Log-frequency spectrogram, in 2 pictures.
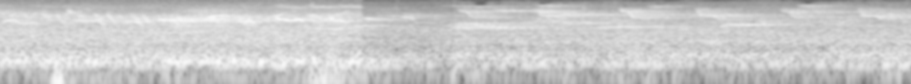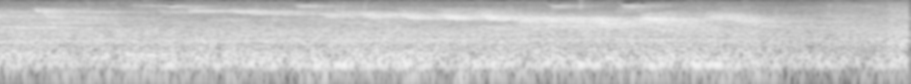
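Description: Faint woodland birdsong over a steady hiss: scattered high chirps, then from about two seconds in a long run of short high notes that steps down in pitch.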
